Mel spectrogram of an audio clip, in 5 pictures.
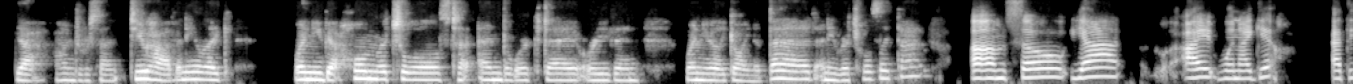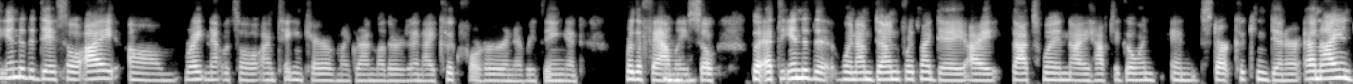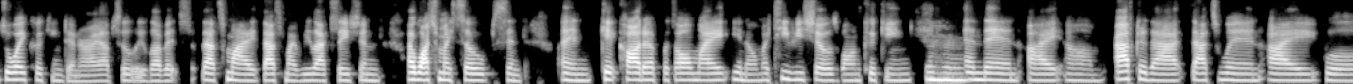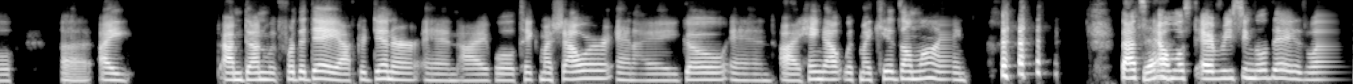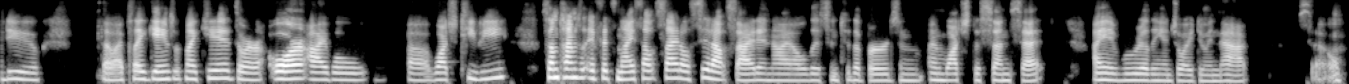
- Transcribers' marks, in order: other background noise; laugh
- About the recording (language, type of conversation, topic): English, unstructured, How do you and your team build a strong office culture while working remotely and still getting things done?
- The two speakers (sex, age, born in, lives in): female, 20-24, United States, United States; female, 50-54, United States, United States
